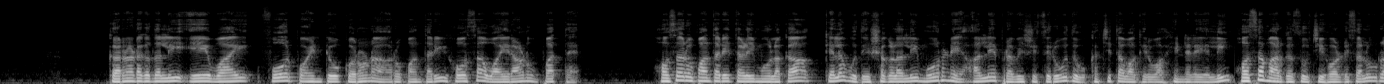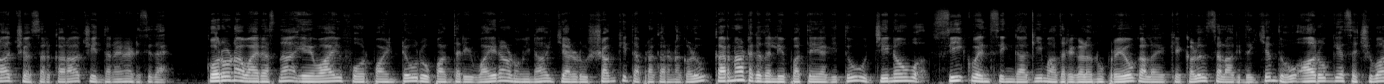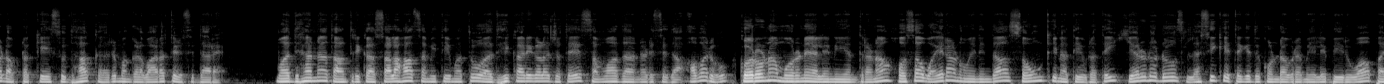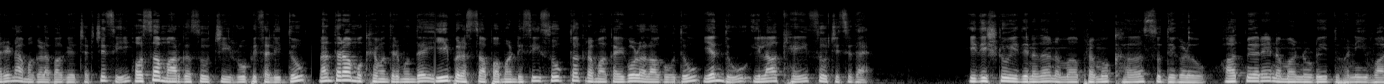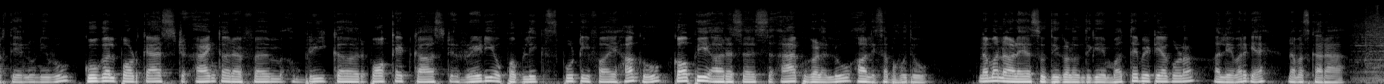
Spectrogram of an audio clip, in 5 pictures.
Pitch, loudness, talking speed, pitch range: 130 Hz, -19 LUFS, 115 wpm, 115-145 Hz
